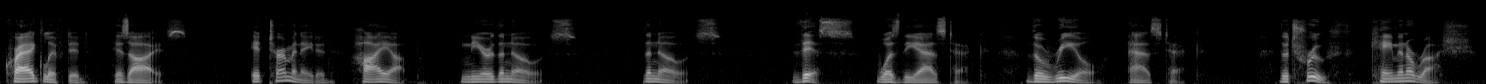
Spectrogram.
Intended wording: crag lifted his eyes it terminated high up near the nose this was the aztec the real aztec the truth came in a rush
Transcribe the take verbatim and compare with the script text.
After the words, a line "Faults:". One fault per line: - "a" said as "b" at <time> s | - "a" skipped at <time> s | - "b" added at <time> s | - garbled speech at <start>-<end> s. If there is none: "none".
crag lifted his eyes it terminated high up near the nose the nose this was the aztec the real aztec the truth came in a rush
Faults:
- "the nose" added at 6.4 s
